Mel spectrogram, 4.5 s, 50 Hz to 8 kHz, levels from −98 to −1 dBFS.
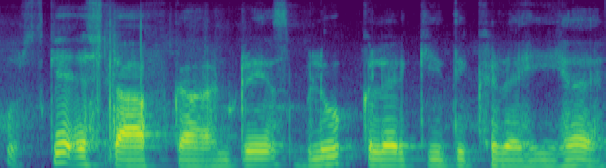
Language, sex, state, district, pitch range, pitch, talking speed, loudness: Hindi, male, Bihar, Patna, 110-115 Hz, 115 Hz, 130 wpm, -19 LUFS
